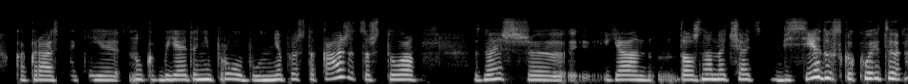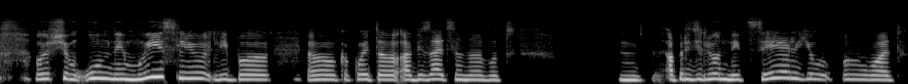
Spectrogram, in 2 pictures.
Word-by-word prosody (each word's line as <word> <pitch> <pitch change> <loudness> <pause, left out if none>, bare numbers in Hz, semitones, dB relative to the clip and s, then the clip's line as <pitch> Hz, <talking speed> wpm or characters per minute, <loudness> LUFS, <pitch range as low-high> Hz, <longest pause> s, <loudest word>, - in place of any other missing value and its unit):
как 205 -1 -8
раз 205 -2 +1
таки, 200 0 -4
ну, 225 +1 -2
как 215 -1 -7
бы 205 +1 +1
я 220 +1 +1
это 220 +1 -2
не 230 0 +6
пробую. 210 -4 -1
Мне 205 +3 +4
просто 240 +2 -8
кажется, 270 -2 0
что, 225 +2 0 0.6
знаешь, 225 +4 -2
э, 200 -2 0
я 215 +2 -2
н 200 -2 0
должна 215 +3 0
начать 230 -1 0
беседу 230 - +3
с - - -9
какой-то, 270 0 +2 0.4
в - - -4
общем, 245 -1 0
умной 255 +3 +4
мыслью 280 +1 +4
либо, 220 +1 -1 0.4
а, 220 +1 -1
какой-то 220 0 -2
обязательно 220 0 -1
вот 200 0 -3 1.2
м, 205 -1 +3 0.3
определенной 230 0 +2
целью. 250 -2 -1
Э, 225 - -6
вот. 215 -3 -2
220 Hz, 120 wpm, -21 LUFS, 210-240 Hz, 1.2 s, не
